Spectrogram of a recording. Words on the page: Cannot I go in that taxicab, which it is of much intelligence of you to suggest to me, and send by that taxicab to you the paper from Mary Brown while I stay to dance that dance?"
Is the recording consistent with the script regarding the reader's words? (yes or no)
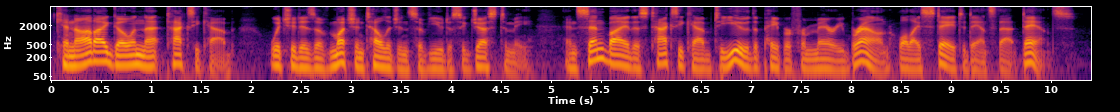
no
